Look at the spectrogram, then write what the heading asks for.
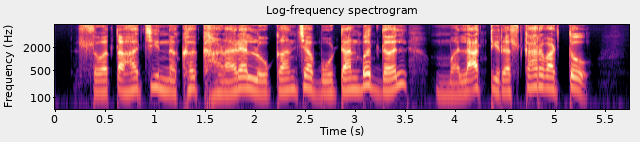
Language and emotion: Marathi, disgusted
